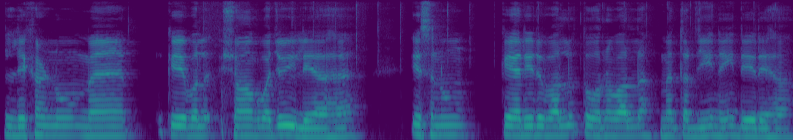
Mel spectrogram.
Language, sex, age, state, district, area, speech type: Punjabi, male, 18-30, Punjab, Rupnagar, rural, spontaneous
